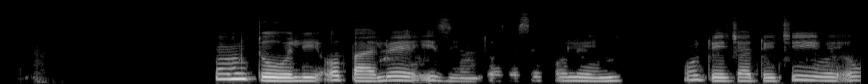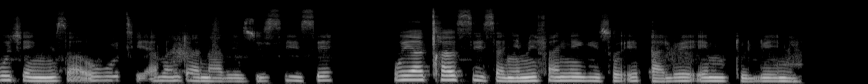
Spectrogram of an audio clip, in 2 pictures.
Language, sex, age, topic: North Ndebele, female, 25-35, education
